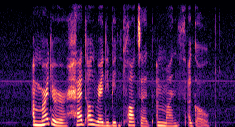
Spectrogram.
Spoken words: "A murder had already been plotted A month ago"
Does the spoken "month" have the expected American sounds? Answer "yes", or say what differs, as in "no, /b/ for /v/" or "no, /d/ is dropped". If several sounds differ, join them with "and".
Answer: yes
